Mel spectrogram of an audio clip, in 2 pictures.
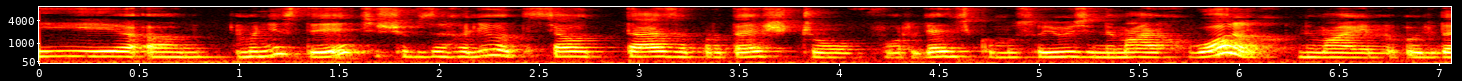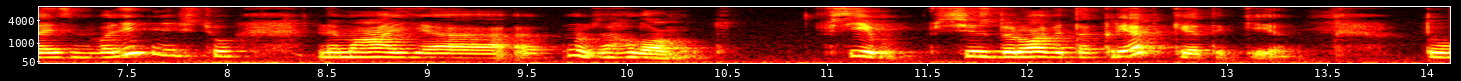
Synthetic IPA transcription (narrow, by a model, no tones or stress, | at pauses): i | menʲizd̪ɐjɛt͡sʲːɐʃt͡ʃɔwzɐɦɐlʲiɔt̪sʲaɔt̪ːɛzɐpɾɔt̪ɛʃt͡ʃɔwɾɐdʲanʲsʲkɔmʊsɔjuzʲinemɑjɛxʋɔɾɪxnɛmajɛlʲʊd̪ɛjzinʋɐlʲid̪ʲnʲisʲtʲʊnɛmɑjenuzɐɦɐlˠɔmɔ̰t̪ | wsʲimwsʲizd̪ɔɾɔʋʲit̪ɐkɾʲɛpkʲɪt̪ɐkʲḭ | t̪ɔ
